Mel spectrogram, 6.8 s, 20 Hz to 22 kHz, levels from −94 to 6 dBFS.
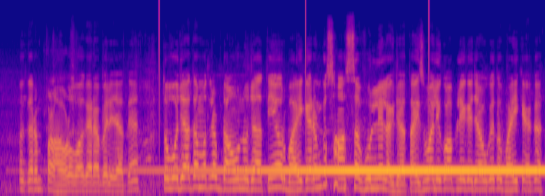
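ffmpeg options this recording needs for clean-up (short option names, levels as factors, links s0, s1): -af "adeclick=t=4,bandreject=f=560:w=30"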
